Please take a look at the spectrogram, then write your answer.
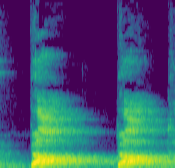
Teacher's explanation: मूर्धन्य से टा वर्ग बोला जाता है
